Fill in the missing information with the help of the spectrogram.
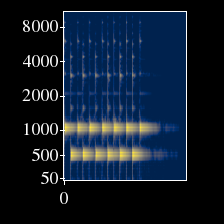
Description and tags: Xylophone for cartoon (11)
Edited in Wavelab.
Editado en Wavelab.
dibujos, xylophone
